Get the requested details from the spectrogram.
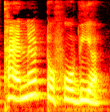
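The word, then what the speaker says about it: thanatophobia: थोड़ा सा pronunciation difficult है। देख लीजिएगा। थेननेटोफोबिया इस तरीके से आप इसको थोड़ा सा ब्रेक करके पढ़ सकते हैं।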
